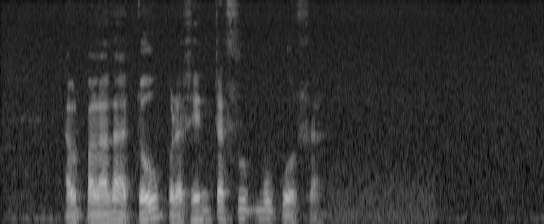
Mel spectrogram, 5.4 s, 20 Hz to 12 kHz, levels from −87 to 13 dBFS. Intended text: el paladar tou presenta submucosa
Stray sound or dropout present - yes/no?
no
